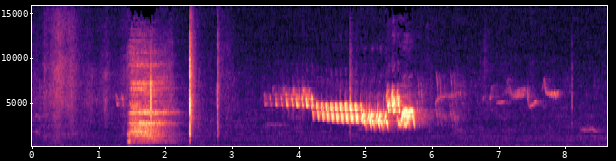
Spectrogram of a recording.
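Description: A person lets out one breathy sigh, then a songbird sings a fast trill of about two seconds that steps down in pitch and ends with a short flourish. Faint bird chirps follow near the end over steady low outdoor background noise.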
